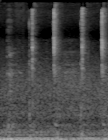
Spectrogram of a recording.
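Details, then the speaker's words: Horn pressed with the relay under the dash clicking but no horn sounding: four sharp single clicks about a third of a second apart with no horn tone. The steering-wheel horn switch is likely good; the relay is not confirmed good, and the cause is still unconfirmed. "While hitting the horn, we can hear that the relay under the dash is clicking."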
